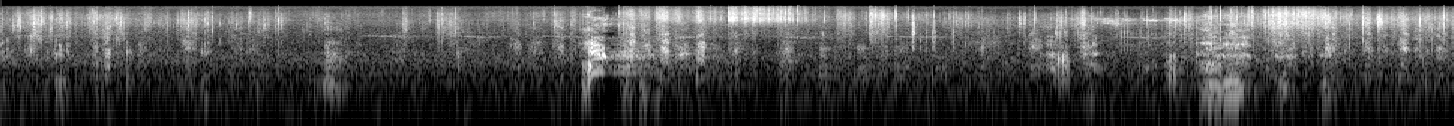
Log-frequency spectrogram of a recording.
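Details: A three-year-old female Pembroke Welsh Corgi in a back yard gives short, sharp barks and yips, trying to get an old male corgi to play.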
